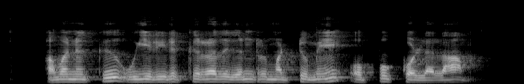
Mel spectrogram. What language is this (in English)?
Tamil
